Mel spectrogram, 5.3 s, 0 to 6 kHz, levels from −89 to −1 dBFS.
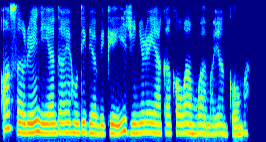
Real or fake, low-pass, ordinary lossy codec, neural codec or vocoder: fake; 5.4 kHz; Opus, 24 kbps; codec, 16 kHz, 2 kbps, X-Codec, HuBERT features, trained on LibriSpeech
